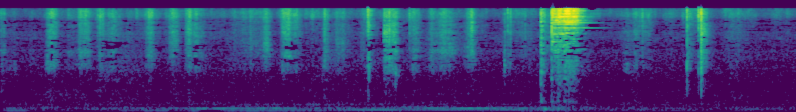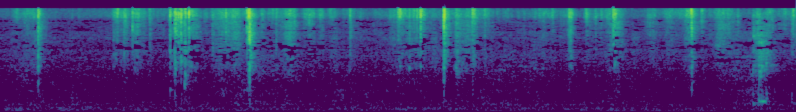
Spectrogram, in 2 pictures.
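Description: Scissors snip through leftover craft material at close range, one sharp crisp cut followed by a series of quieter, irregular snips and light handling rustles in a quiet room.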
